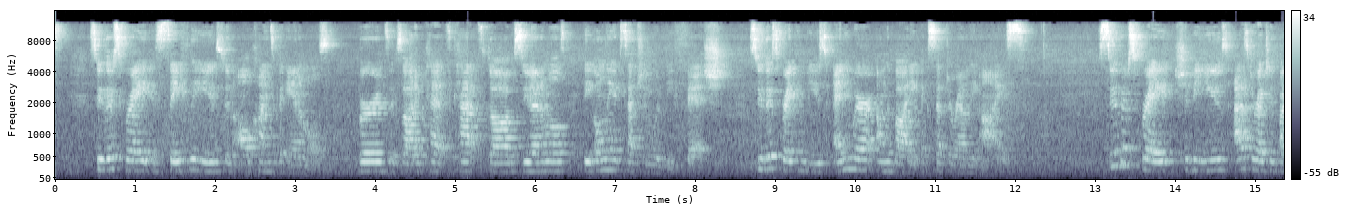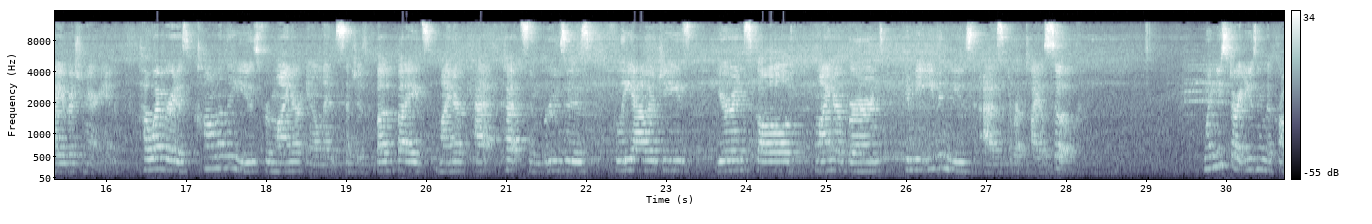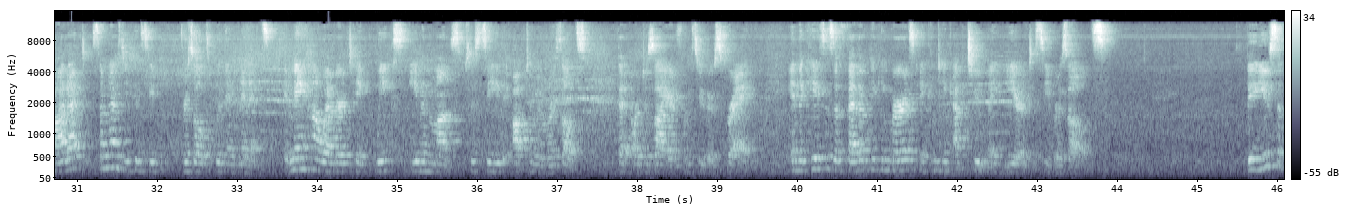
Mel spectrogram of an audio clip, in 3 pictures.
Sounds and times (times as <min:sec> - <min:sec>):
Speech: 0:00.0 - 0:12.2, 0:13.1 - 0:28.2, 0:29.7 - 0:44.0, 0:45.6 - 0:46.0.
